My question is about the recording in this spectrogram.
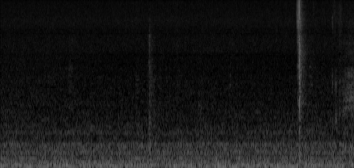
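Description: Scissors snipping the foam body of a fly held in a tying vise: a faint snip about two seconds in and a sharper, louder snip near the end, over a faint steady low hum.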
